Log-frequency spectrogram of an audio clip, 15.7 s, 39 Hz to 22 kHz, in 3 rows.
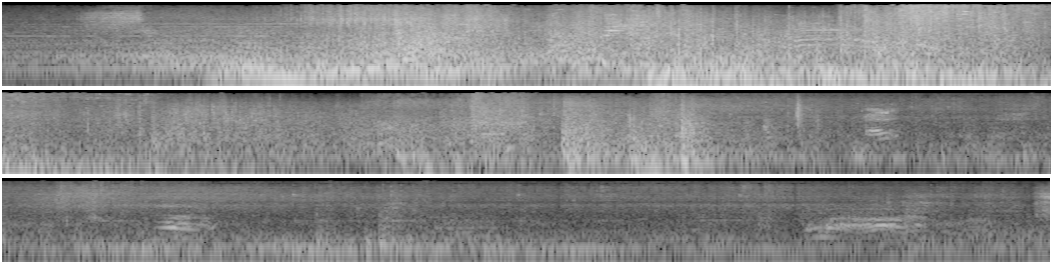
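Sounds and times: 
booming rumble after car crash: 0.4s - 14.5s
debris clattering: 1.0s - 15.6s
car slamming down onto a boat: 1.6s - 10.7s.

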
